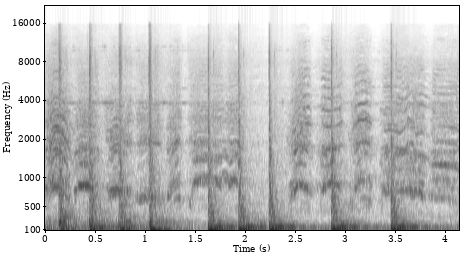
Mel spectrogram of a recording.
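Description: Powwow song: a drum struck in a steady beat of about three strokes a second under high-pitched group singing.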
